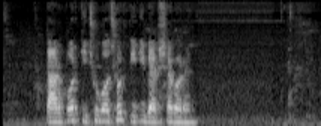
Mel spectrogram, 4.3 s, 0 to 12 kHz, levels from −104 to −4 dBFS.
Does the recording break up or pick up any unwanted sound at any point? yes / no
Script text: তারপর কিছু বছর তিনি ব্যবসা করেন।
no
